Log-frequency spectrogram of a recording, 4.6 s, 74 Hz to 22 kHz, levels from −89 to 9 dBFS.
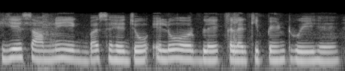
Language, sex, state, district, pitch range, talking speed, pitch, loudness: Hindi, female, Uttar Pradesh, Lucknow, 180-200 Hz, 180 wpm, 190 Hz, -17 LUFS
